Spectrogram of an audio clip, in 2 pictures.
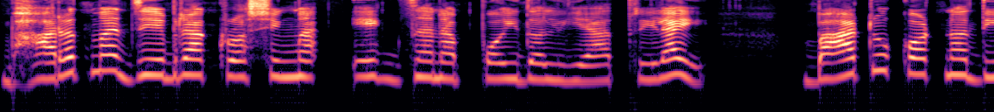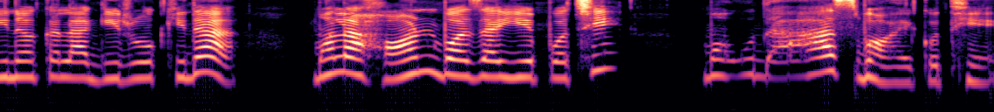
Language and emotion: Nepali, sad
